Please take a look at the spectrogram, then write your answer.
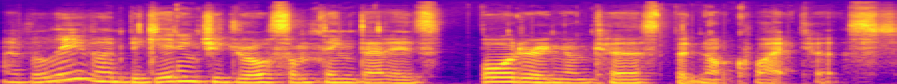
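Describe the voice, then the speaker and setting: A woman speaks at a fairly quick pace in a somewhat breathy, dark, mellow tone. Her pitch is medium, with ordinary variation. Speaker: digital artist streamer. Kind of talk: casual livestream chat.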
